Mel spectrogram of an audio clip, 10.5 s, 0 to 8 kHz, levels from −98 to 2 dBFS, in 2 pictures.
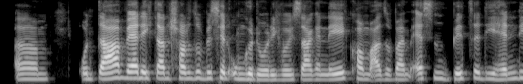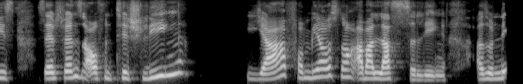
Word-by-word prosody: Ähm, 190 0 -4 0.3
und 195 0 -7
da 205 +4 +9
werde 220 -1 +7
ich 210 - -6
dann 210 -1 +3
schon 210 0 0
so 230 - -4
'n - - -11
bisschen 215 0 0
ungeduldig, 180 -4 -2
wo 170 - -3
ich 170 0 -5
sage: 175 0 -1
„Ne, 180 +4 +1
komm, 200 -4 -3
also 175 +2 -2
beim 180 -1 -2
Essen 200 0 -5
bitte 205 +3 -2
die 200 -1 -6
Handys“, 210 +5 -4 0.2
selbst 210 0 -1
wenn 235 +4 +1
sie 255 - 0
aufm 205 +1 +1
Tisch 215 0 -3
liegen, 290 - +2 0.7
ja, 195 - +3
von 235 -9 -8
mir 265 +4 0
aus 310 +2 -5
noch, 260 -1 -2
„aber 205 0 +4
lasst 200 0 +1
sie 175 - -6
liegen.“ 160 -1 -7 0.3
Also 190 +1 -3
nicht 225 +5 -3
205 Hz, 225 wpm, -23 LUFS, 190-220 Hz, 0.7 s, da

